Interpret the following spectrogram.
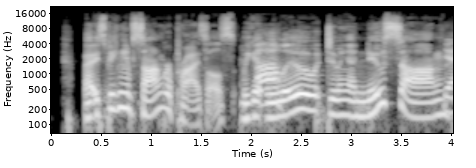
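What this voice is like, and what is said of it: Usual voice. Nothing is said of it.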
